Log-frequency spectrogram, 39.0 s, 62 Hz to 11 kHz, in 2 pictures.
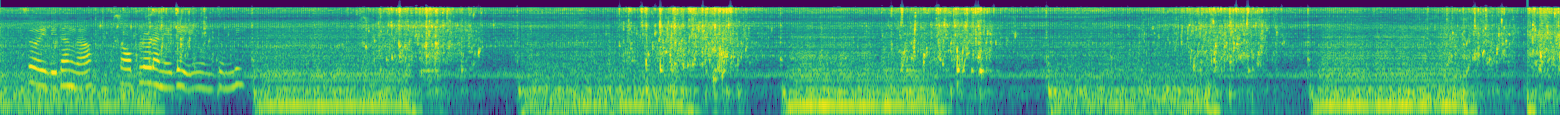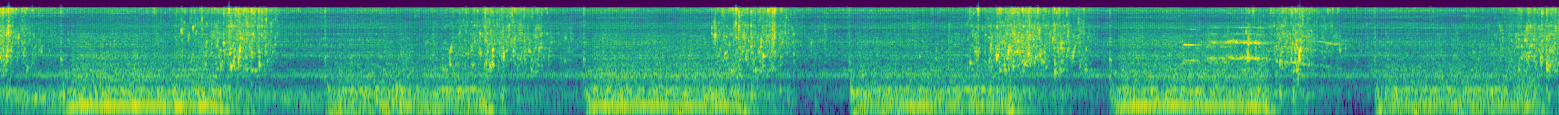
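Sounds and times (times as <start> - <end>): washing machine motor humming: 0.0 - 38.9
water and clothes churning: 0.0 - 38.9.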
